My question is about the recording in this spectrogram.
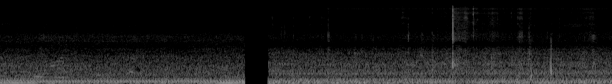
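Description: Steady outdoor background noise with a low, engine-like hum. The sound drops out briefly about two and a half seconds in, and afterwards the steady noise carries a couple of faint, distant knocks.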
